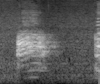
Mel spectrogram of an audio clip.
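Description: Cartoon ducks from a Peppa Pig episode set at a pond let out a loud nasal quack, a pause, then the start of another quack, with no talking.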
